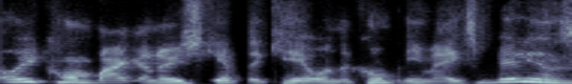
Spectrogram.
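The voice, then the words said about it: Imitates another person's voice. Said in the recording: “That's really good, man. Wow, is that a good impression?”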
